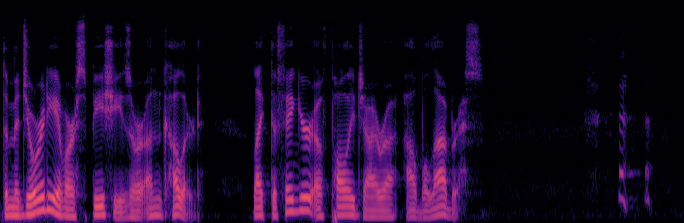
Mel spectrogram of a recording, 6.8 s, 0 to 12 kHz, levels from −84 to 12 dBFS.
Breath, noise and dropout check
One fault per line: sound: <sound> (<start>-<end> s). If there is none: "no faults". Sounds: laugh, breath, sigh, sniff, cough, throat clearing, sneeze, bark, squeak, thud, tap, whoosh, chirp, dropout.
sound: laugh (5.8-6.5 s)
